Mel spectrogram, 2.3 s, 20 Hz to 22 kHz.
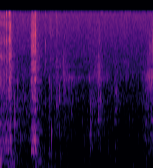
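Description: Hand-pushed U-gouge (sweep 11) cutting into linden wood: one short scraping cut about half a second in, then only faint ticks.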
